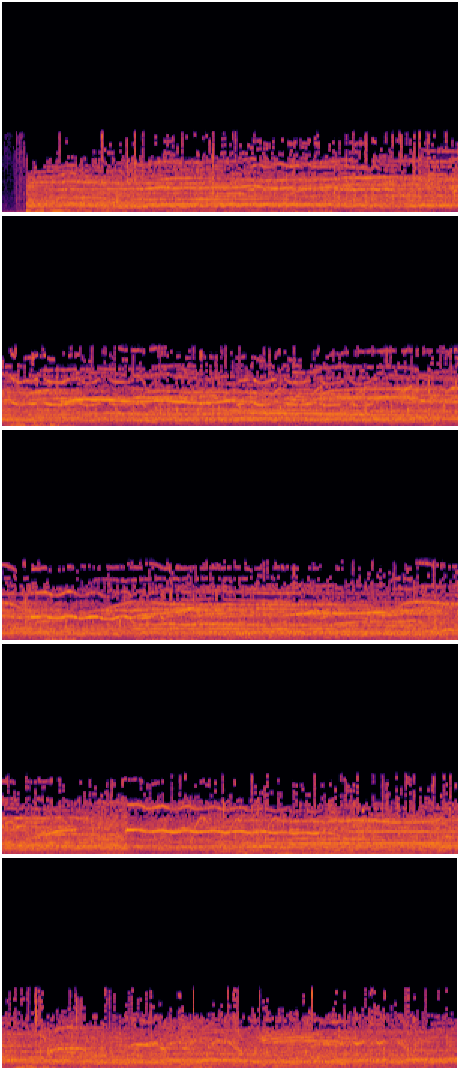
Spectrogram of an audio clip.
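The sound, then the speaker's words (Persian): Cheering and whooping erupt from people gathered as a Swedish court announces its verdict, a loud, unbroken wall of celebratory shouts, whistles and excited voices that never drops away. “صدایی که شنیدید مشخص بود، صدای لحظه یک حکم اعلام شده و حاضران در محل اعلام حکم شادمانی میکنند به مناسبت حکمی که درباره”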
